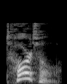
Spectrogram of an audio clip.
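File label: "tortile", English, British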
